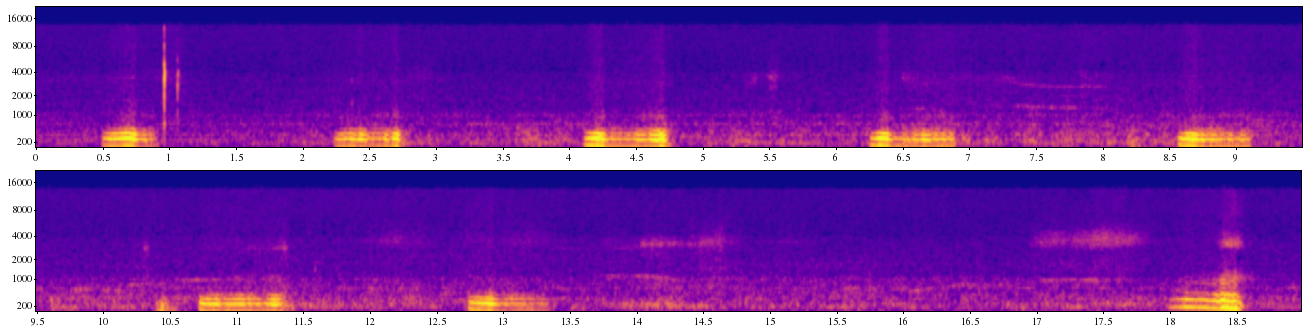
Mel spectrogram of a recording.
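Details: Kitten snoring while lying awake on a couch: low, rough, harmonic bursts repeat about every two seconds, nine in a row, then fade into quiet room noise, with a faint click near the end.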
